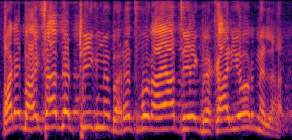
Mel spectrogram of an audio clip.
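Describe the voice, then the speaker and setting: A man's voice: extremely high pitch, a little fast, a little mellow, a faint crowd. A man in his sixties from Rajasthan, with a Rajasthani Hindi accent, telling funny stories at a comic poetry recital and acting out the dialogue. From Rajasthan, India. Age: 60s. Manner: anecdotal storytelling, acting out dialogue. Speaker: comic poet.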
